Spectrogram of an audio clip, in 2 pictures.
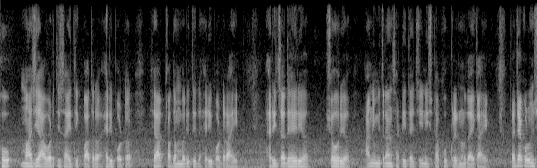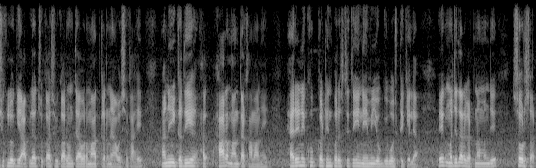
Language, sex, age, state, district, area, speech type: Marathi, male, 18-30, Maharashtra, Jalna, urban, spontaneous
